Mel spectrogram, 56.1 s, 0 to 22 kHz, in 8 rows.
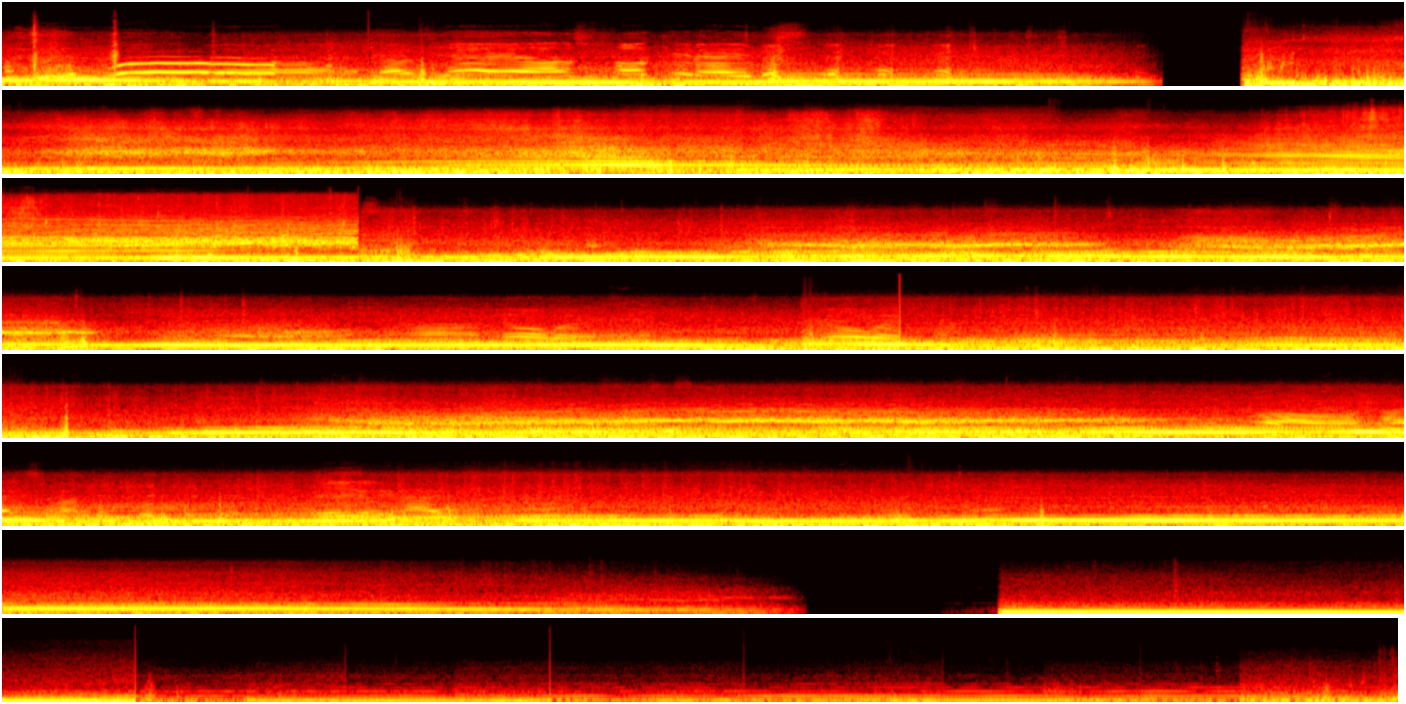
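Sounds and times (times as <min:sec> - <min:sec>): car engine running hard: 0:47.1 - 0:49.8.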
